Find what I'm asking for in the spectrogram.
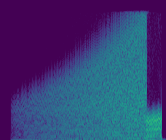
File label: spc stab, space, battles; KABOOM! - Wild and Wacky Sound Software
